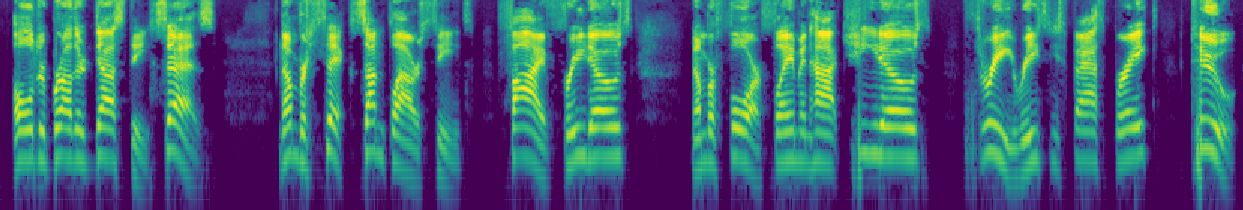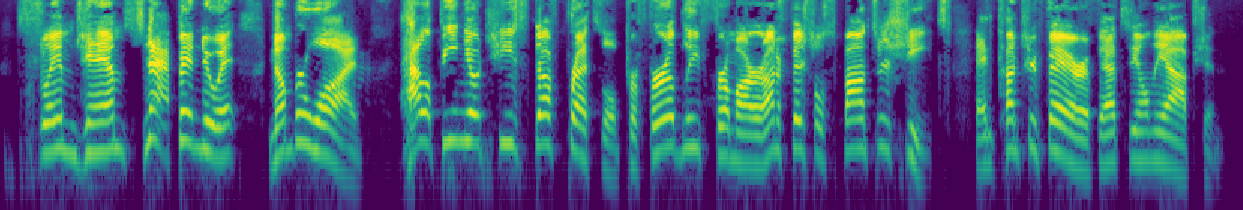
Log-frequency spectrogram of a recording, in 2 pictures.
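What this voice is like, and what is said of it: Rapid, breathless listing. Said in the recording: “I'm out of breath... Damn, boy. Yeah, you better slow down.”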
